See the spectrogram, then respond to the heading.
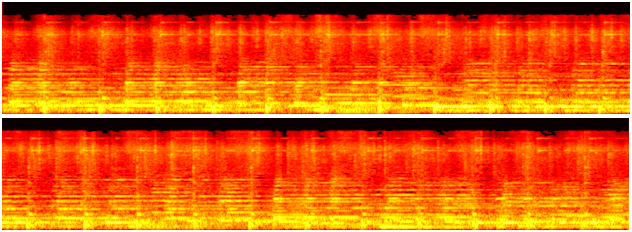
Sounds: Orchestra, Music, Steelpan, Maraca, Musical instrument

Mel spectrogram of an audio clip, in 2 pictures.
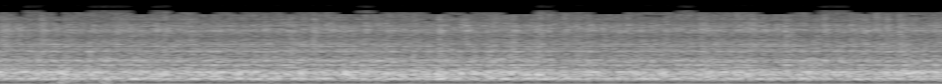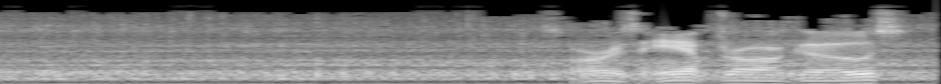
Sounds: inside a small room, Speech

